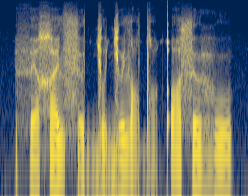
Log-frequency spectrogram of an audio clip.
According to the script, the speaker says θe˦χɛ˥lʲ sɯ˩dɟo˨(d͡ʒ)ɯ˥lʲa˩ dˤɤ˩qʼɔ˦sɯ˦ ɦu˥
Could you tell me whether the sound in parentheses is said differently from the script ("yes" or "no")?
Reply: yes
